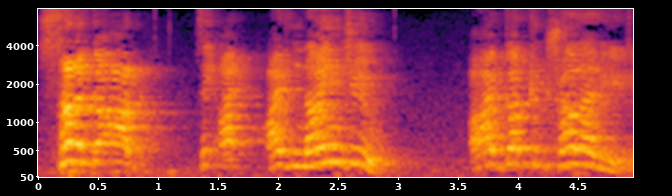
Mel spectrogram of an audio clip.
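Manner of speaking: high, gloating demon voice; demon's claim. Acted. Demon claiming power over Jesus, high gloating. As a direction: taunt Jesus as if you've won. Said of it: "the demon says".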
